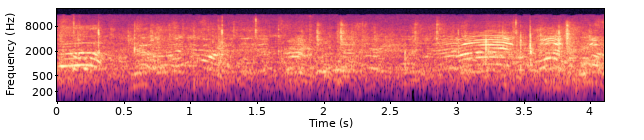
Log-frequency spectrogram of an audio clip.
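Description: Indistinct voices of players and spectators calling out across an outdoor soccer field, with one louder, drawn-out shout about three seconds in.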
